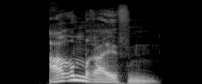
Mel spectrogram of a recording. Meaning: dative plural of Armreif
- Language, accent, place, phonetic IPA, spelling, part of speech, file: German, Germany, Berlin, [ˈaʁmˌʁaɪ̯fn̩], Armreifen, noun, De-Armreifen.ogg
